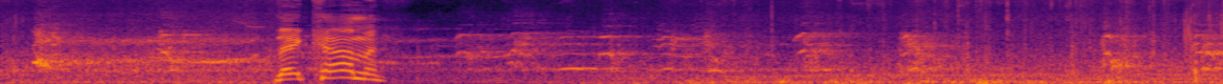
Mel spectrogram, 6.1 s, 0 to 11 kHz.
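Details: Rabbit-running hounds, Blackcreeks and Blueticks, April 4, 2013: a loud, wavering, bawling bay with strong harmonics midway, surrounded by quieter overlapping yelps and barks from the pack in noisy open country.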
